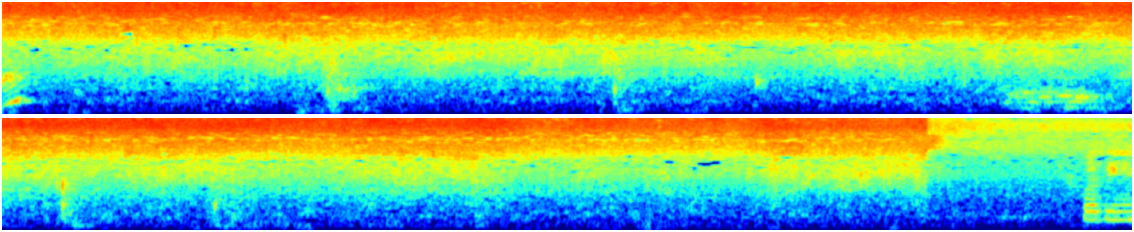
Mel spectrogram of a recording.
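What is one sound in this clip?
Vegetables sizzle loudly in a hot pan.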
